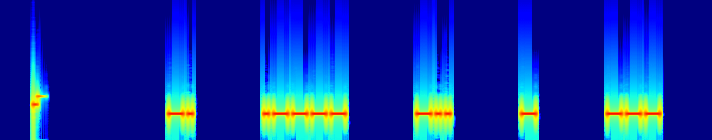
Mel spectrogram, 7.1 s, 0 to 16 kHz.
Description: Morse code, heard as a keyed tone, about 25 wpm, spaced as for 10 wpm, 700 Hz. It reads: N1DTO
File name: Lesson 16g - Letter c - Call Signs 25wpm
